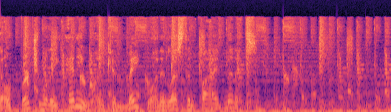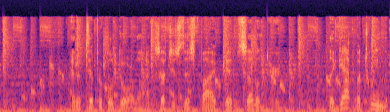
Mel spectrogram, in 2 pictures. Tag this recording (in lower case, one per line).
music
speech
